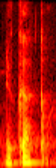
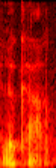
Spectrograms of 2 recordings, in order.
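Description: First: "ルックアット" as separate "rukku atto"; katakana-style "ルックアット", every syllable sounded; unlinked pronunciation. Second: "ルックアット" run together as "lukat"; K flows into A in "ルックアット"; linked pronunciation. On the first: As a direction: keep the two words apart in "ルックアット". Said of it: "じゃなくて". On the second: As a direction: model "ルックアット" fused, final T light. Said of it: "リンキングで". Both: Shown as a demonstration.

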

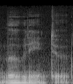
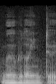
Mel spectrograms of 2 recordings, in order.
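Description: First: Moved into run together as "muvdeintu"; moved into linked as one word. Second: Moved into as two separate words, "muvudo intu"; moved into said separately; unlinked. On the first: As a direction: glide moved straight into into. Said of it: "moved intoのところがリンキングで". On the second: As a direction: keep moved and into apart. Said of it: "moved intoじゃなくて". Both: Shown as a demonstration.

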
